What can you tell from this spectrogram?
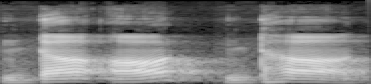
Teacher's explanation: ड और ढ को किससे उच्चारित किया जाता है? तो दोस्तों ये मूर्धन्य यानी मूर्धा से किया जाता है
